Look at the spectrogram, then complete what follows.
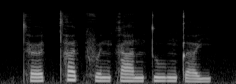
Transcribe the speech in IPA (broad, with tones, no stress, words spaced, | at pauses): t̪ʰœː˨˥t̚t̪ʰɐ˥t̚ fɵ˧nkaː˧nt̪uː˧ŋt̪ɐ˨j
